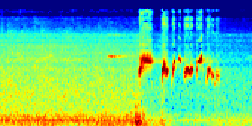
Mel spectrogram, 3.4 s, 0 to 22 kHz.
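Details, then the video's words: Red-whiskered bulbul giving an old-forest style 8 to 10 note morning song for young birds to learn: hum and a thud, then a lively series of about eight clear chirped whistles. "Luyện chào mào hót sáng GIỌNG GIÀ RỪNG âm 8-9-10 cực chuẩn"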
